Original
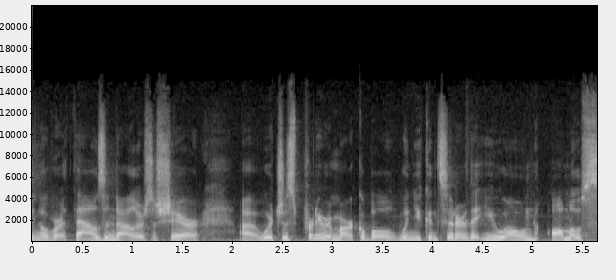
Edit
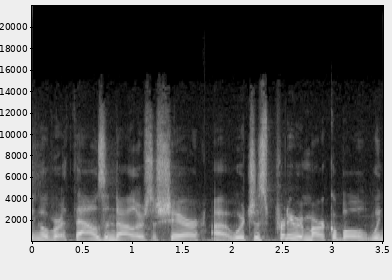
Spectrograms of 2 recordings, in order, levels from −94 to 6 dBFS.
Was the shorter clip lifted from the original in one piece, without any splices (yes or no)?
no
